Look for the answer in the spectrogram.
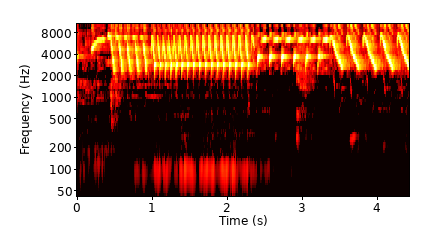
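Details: Canary (kenari) singing for a master recording used to train and spur silent birds: a rising whistle, then a rapid two-pitched rattling trill, a short pause and a run of bright down-slurred whistles.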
